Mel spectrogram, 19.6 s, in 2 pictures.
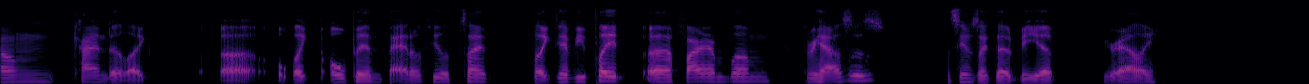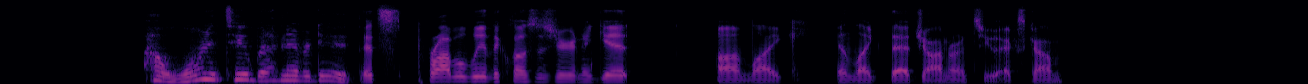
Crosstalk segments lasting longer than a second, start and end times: none

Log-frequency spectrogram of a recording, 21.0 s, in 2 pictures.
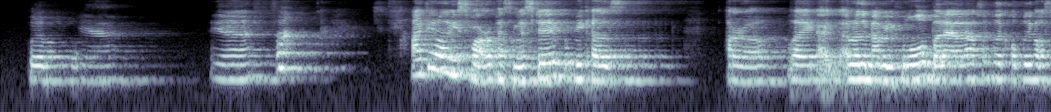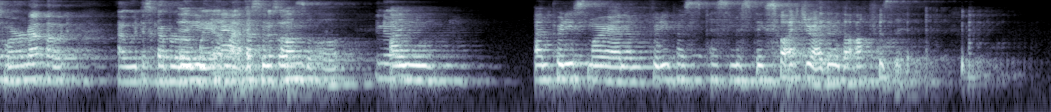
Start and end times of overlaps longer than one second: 12.3-13.6

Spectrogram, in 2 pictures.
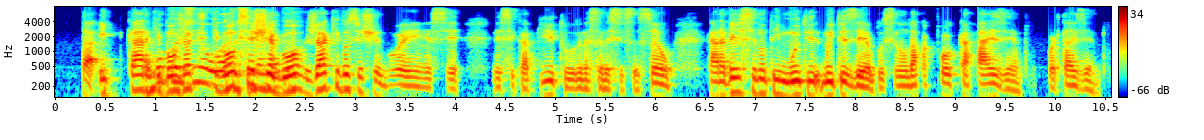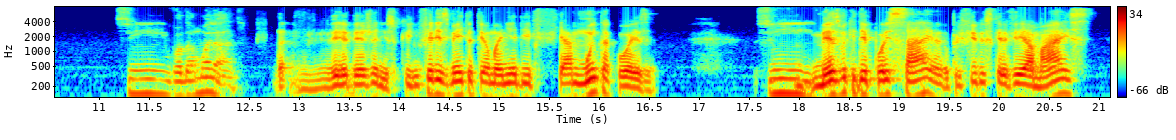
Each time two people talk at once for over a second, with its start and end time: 0.9-2.4

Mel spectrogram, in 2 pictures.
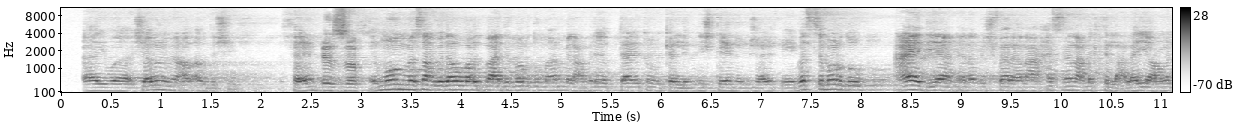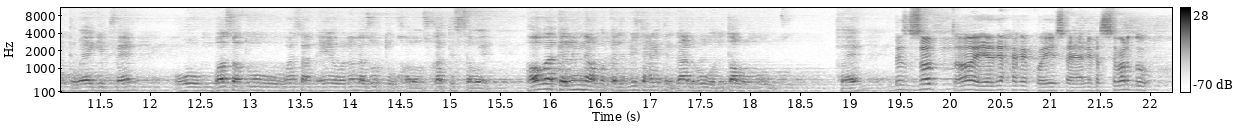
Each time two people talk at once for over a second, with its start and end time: none

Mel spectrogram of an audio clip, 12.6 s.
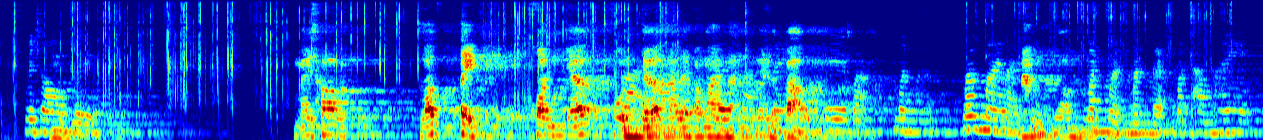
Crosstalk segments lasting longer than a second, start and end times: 6.2-8.0

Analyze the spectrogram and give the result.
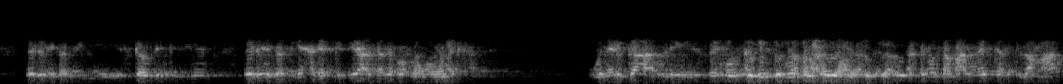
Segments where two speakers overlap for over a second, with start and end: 7.3-9.2

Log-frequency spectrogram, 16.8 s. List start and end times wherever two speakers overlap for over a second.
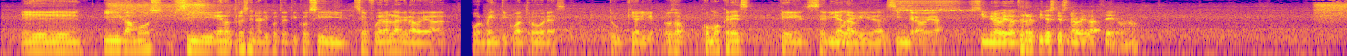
10.4-11.8

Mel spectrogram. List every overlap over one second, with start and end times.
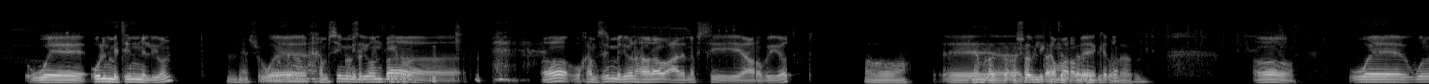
2.6-4.2, 9.7-11.2

